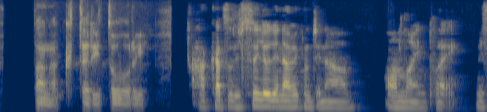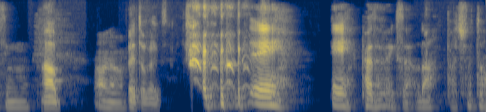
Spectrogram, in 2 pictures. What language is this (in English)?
Croatian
